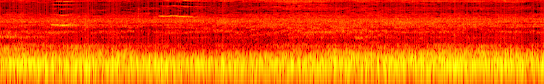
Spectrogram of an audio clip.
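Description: Steady low rumble of a passenger train running away down the track.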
